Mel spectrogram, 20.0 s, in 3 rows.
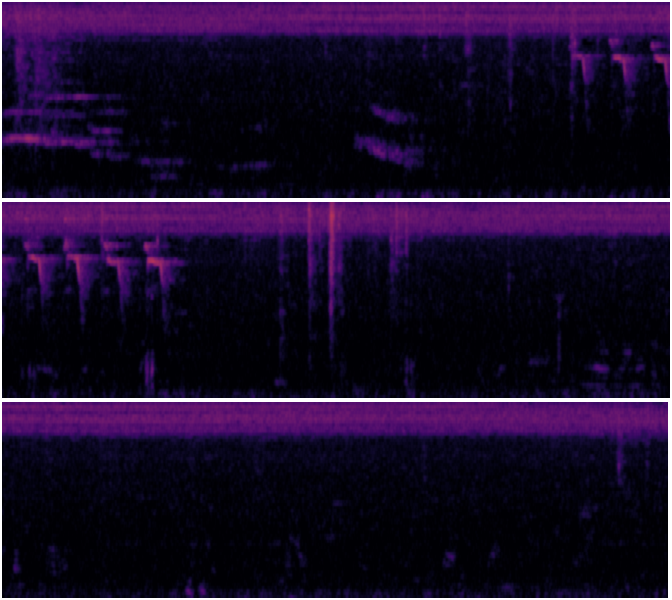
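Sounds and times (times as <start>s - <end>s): high insect drone: 0.0s - 20.0s
bird chirping: 5.7s - 8.5s.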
